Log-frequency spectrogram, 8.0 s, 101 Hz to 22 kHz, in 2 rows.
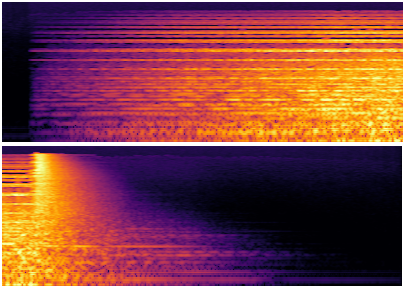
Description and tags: Robo Walk 01E
Orchestral suspense cluster using various instruments in a crescendo fashion.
